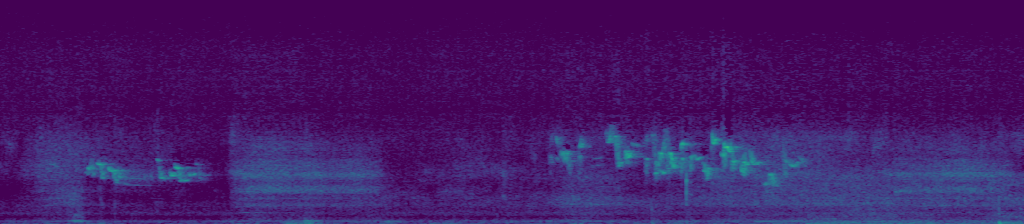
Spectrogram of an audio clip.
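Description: Small birds chirping in two short bursts of twittering, one about a second in and a longer one in the middle, over faint low background noise.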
